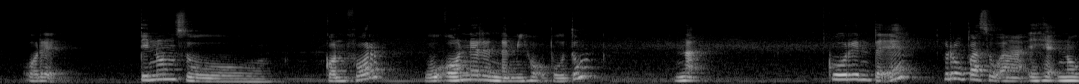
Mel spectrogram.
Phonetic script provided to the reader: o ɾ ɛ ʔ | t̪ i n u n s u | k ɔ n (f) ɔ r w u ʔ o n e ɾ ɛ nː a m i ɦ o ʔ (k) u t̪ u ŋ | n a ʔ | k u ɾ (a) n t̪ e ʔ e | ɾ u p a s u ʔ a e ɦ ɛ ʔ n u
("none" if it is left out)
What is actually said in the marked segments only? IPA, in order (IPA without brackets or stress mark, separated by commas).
f, p, i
